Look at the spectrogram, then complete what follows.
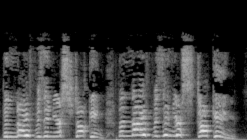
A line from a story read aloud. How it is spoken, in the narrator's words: shrieked at the top of my voice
